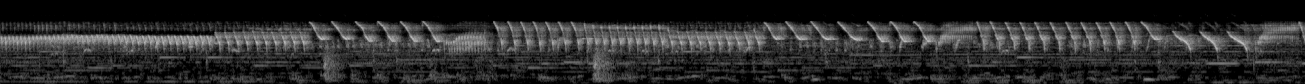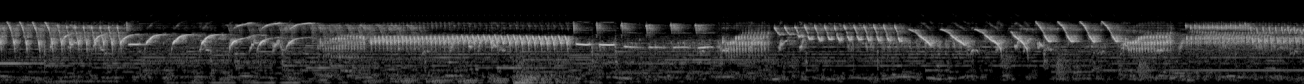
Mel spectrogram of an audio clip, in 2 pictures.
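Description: A songbird singing in long phrases of fast trills, each a rapid run of short downward-sweeping notes, alternating with held high whistles, with brief pauses between phrases.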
